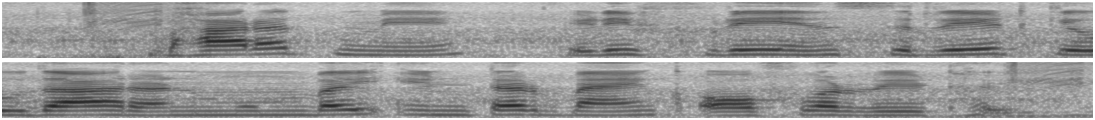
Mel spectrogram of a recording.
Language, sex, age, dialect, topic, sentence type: Magahi, male, 18-24, Western, banking, statement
